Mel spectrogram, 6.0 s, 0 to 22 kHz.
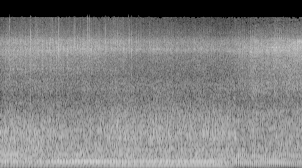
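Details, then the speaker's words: Weed Eater One riding mower with Briggs & Stratton 875 series professional engine, recently fitted with a new differential and a freshly charged battery: a steady, even small-engine drone with no knocks or misses and a slight pitch drop near the end; runs smoothly. "The mower runs great. I'm just going to start it up and show you."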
